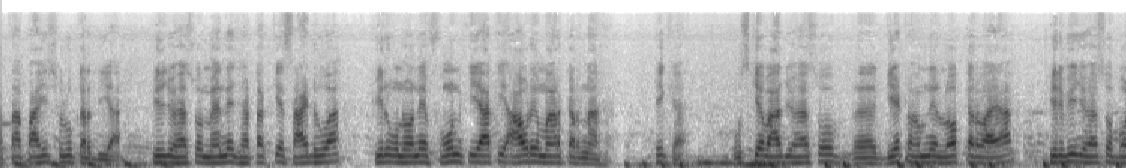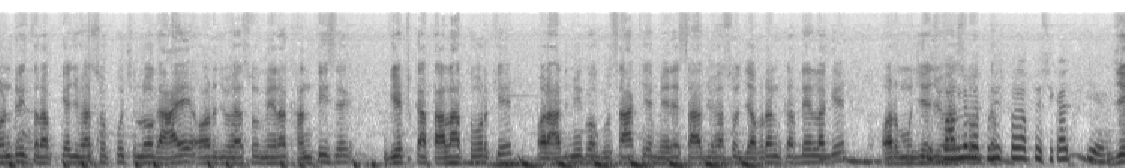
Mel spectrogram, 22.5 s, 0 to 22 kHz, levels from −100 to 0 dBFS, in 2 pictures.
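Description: No technical faults are audible.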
